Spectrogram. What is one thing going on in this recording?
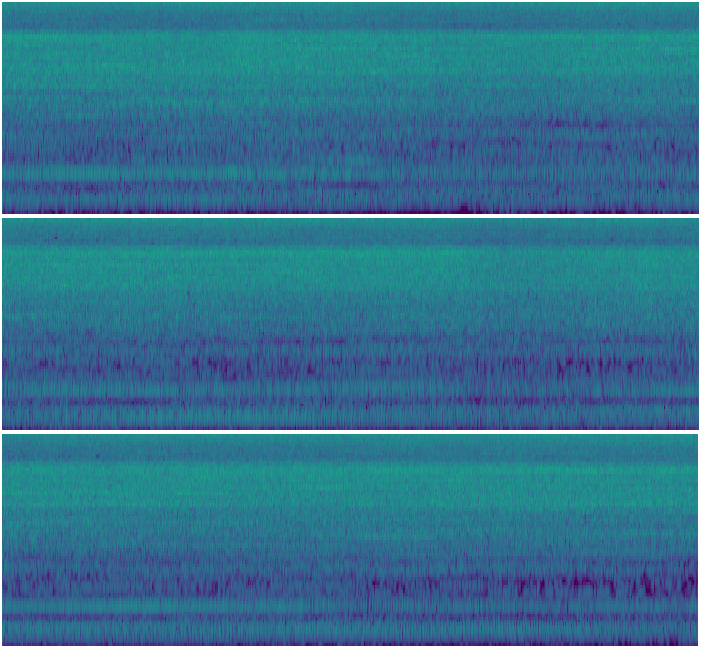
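A stone saw grinds loudly and steadily through rock.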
